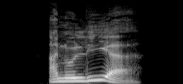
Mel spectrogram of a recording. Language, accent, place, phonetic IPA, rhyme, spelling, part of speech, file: German, Germany, Berlin, [anʊˈliːɐ̯], -iːɐ̯, annullier, verb, De-annullier.ogg
- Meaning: 1. singular imperative of annullieren 2. first-person singular present of annullieren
